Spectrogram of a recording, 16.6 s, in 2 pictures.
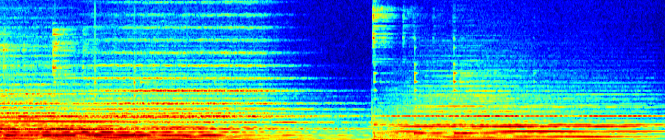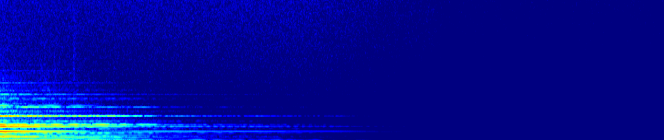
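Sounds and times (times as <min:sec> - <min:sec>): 
momentary ambient sound: 0:00.0 - 0:10.2.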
